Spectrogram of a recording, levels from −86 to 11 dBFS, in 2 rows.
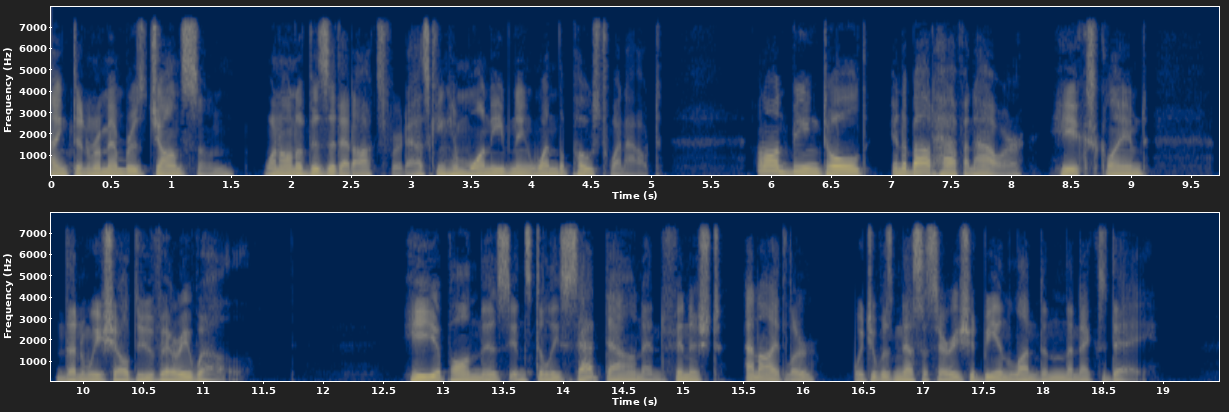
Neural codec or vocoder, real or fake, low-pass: none; real; 7.2 kHz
